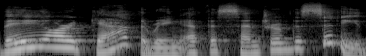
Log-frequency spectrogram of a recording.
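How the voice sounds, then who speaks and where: Using a put-on character voice, a man speaks at a high pitch. His pitch swings very widely. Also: moderate pace. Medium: read story. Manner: calm, assured.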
